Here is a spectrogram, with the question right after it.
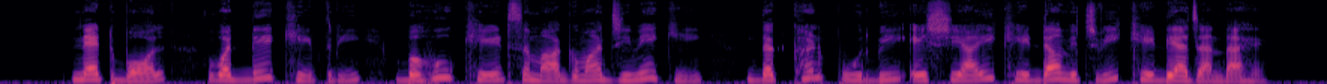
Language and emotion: Punjabi, neutral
